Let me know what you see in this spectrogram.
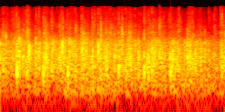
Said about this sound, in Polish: państwa również poproszę o brawa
